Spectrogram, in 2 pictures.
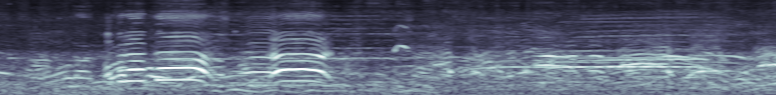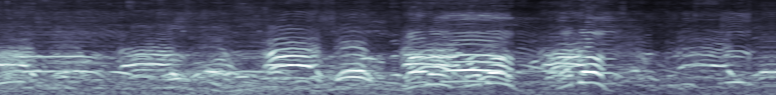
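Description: A man calls out loudly nearby.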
